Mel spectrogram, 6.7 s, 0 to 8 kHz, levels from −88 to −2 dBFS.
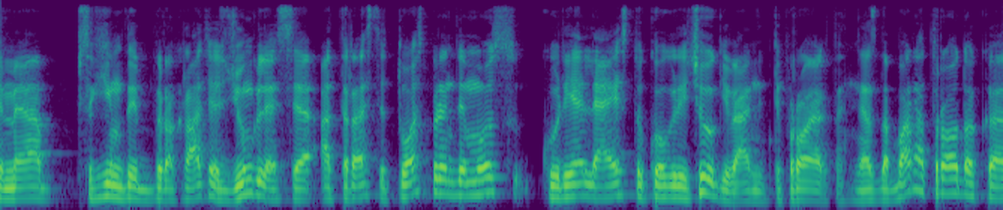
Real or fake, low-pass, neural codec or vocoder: real; 7.2 kHz; none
